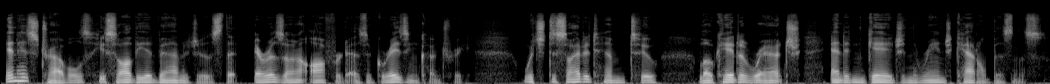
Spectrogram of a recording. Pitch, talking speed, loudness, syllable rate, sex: 95 Hz, 160 wpm, -22 LUFS, 5.5 syllables/s, male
